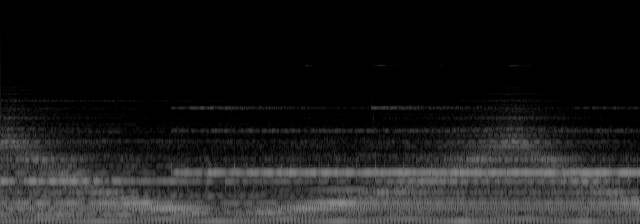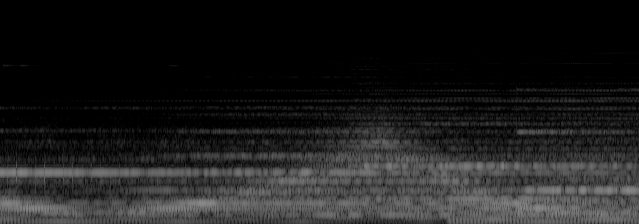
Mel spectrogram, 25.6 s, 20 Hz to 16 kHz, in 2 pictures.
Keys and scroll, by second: 1.7 ctrl+z, 2.8 z, 6.1 a, 6.7 f, 23.1 n, 23.7 z.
